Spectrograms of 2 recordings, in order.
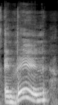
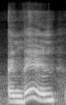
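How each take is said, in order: Both takes have the same delivery.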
